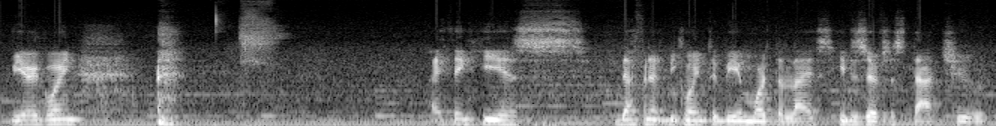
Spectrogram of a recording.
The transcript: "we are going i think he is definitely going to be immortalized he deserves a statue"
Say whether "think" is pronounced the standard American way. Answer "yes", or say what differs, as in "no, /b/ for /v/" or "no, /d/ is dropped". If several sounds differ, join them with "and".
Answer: yes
